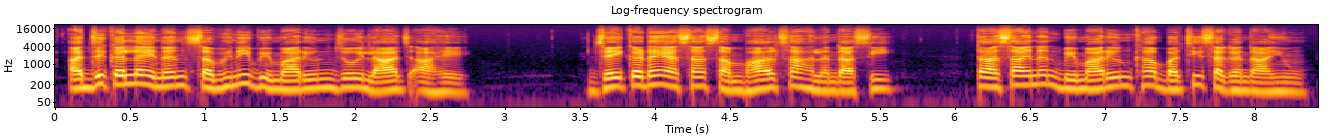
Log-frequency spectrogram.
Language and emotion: Sindhi, neutral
